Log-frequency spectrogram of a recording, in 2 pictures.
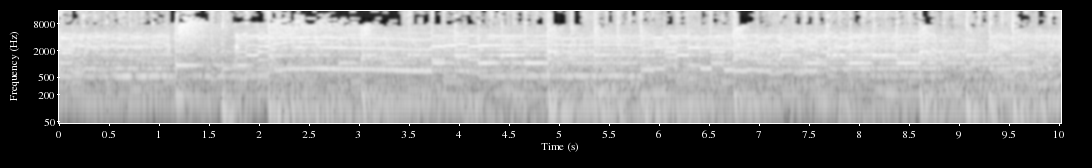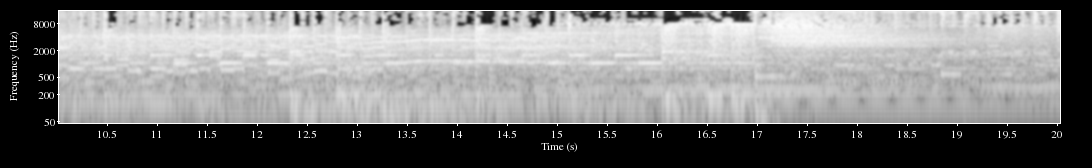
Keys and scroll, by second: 1.2 s, 7.5 e, 11.6 e, 15.3 ctrl+z, 17.6 s.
